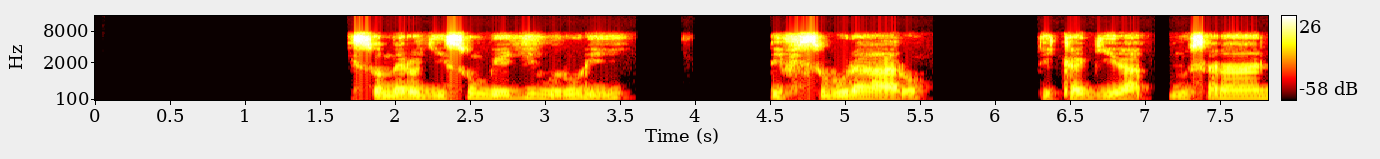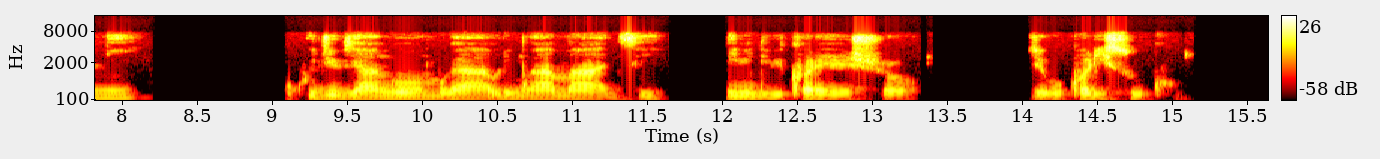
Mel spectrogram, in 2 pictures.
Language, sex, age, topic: Rundi, male, 36-49, education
